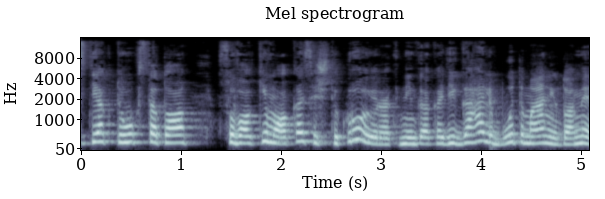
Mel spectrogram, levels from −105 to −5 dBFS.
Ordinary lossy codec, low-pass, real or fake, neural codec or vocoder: MP3, 64 kbps; 14.4 kHz; real; none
